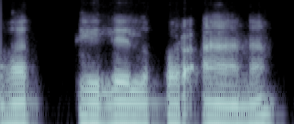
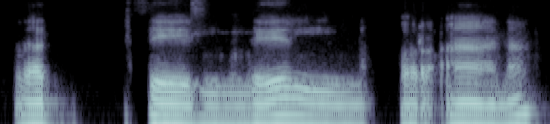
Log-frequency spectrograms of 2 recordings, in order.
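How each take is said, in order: First: Said in the usual way. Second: Rattilil Qur'ana drawn out slow and soft, like recitation; recited slowly. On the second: Shown as a demonstration. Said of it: "so recite the Quran".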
